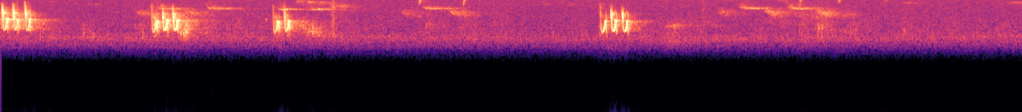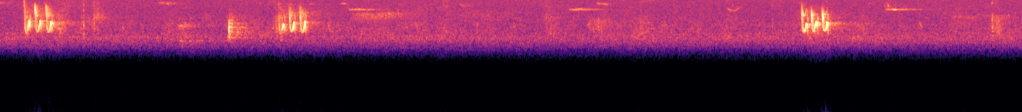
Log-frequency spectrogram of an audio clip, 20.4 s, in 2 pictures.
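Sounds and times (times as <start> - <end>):
Sitta europaea calling: 0.0 - 0.5, 1.4 - 4.8, 6.0 - 8.6, 10.2 - 11.0, 13.0 - 14.2, 18.2 - 19.5.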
